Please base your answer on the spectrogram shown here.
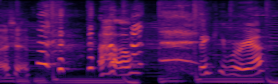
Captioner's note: laughing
